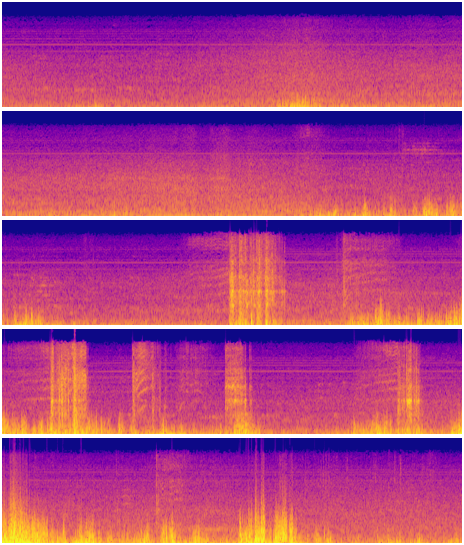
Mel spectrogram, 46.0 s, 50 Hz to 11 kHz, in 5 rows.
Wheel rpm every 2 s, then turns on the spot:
0, 0, 0, 0, 0, 0, 0, 0, 0, 0, 0, 0, 0, 0, 0, 0, 20, 0, 0, 0, 0, 0, 0.
none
